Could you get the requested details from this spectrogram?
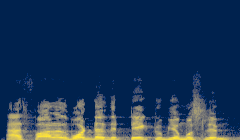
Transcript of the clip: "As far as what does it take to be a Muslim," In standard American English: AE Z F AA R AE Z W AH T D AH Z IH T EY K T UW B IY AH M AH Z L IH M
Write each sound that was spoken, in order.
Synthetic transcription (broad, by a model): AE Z F AA R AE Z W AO T D AH Z IH T EY K T UW B IY AH M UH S L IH M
